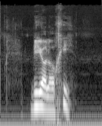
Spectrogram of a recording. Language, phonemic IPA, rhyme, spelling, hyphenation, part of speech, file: Dutch, /ˌbi.oː.loːˈɣi/, -i, biologie, bio‧lo‧gie, noun, Nl-biologie.ogg
- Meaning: biology (science of living matter)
